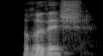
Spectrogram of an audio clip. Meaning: sour, unpleasant (mood)
- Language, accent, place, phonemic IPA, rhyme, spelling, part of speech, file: French, France, Lyon, /ʁə.vɛʃ/, -ɛʃ, revêche, adjective, LL-Q150 (fra)-revêche.wav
